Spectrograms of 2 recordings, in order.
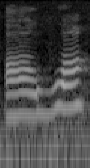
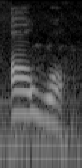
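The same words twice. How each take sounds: First: The second syllable is higher than the first. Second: The second syllable is lower than the first. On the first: A hand. "re, mi" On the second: A broom. "re, do"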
